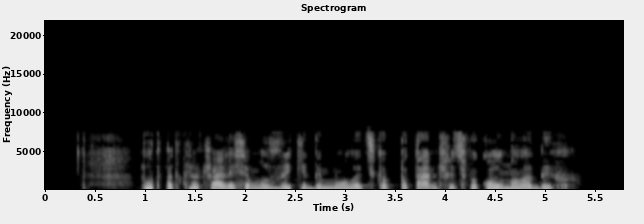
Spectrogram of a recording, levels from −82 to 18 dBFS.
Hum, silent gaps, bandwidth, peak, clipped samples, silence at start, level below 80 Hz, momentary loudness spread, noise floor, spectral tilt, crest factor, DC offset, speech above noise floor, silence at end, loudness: none; none; 7.8 kHz; -8 dBFS; under 0.1%; 0.6 s; -68 dBFS; 8 LU; -50 dBFS; -5.5 dB/octave; 16 dB; under 0.1%; 28 dB; 0.55 s; -23 LUFS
